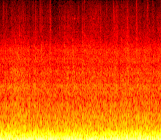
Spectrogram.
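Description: Steady low engine and road rumble of a van driving, heard from inside its cabin.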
